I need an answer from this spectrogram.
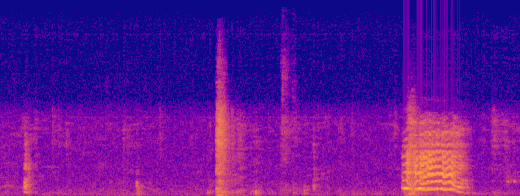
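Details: A Boer goat in Acatlán de Osorio, Puebla, gives one loud, quavering, strained bleat near the end after scattered knocks and a sharp bang.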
